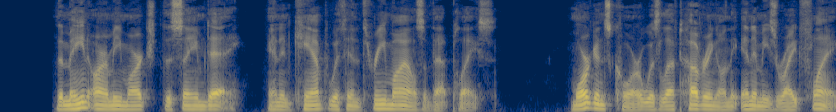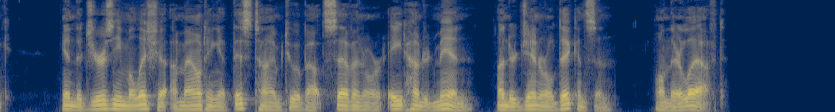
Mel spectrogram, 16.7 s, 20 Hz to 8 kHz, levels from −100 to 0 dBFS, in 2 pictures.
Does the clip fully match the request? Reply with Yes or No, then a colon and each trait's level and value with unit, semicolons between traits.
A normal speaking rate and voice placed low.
Yes: average, 165 wpm; low, 100 Hz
